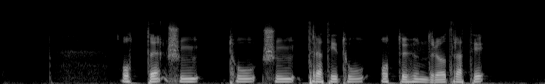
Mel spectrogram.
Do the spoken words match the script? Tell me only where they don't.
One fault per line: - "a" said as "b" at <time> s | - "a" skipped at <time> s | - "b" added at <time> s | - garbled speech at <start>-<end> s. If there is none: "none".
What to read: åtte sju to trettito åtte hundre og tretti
- "sju" added at 2.6 s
